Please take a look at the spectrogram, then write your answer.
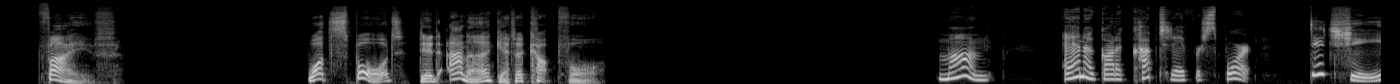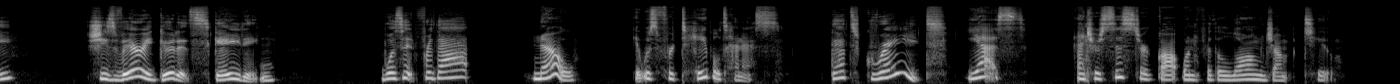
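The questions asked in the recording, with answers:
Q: What sport did Anna get a cup for?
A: Table tennis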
